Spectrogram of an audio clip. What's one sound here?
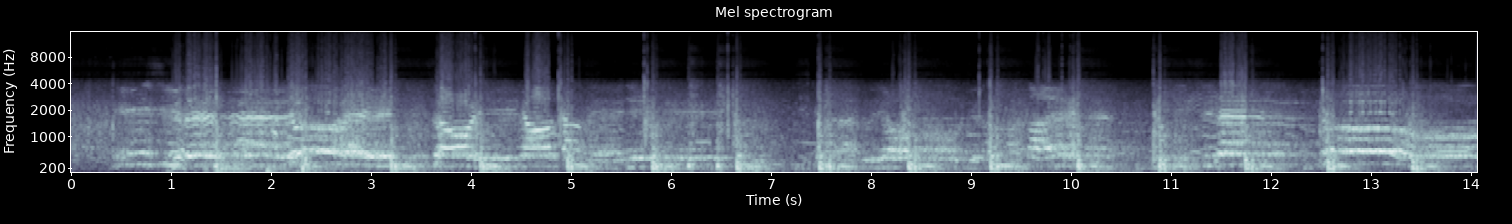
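A group of young men shout and cheer.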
